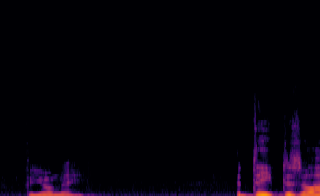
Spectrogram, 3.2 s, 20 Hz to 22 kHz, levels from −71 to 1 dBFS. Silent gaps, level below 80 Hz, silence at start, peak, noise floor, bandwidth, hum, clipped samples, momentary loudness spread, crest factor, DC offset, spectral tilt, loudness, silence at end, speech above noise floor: none; -68 dBFS; 0.25 s; -12 dBFS; -62 dBFS; 9.6 kHz; none; under 0.1%; 16 LU; 20 dB; under 0.1%; -8 dB/octave; -29 LUFS; 0 s; 35 dB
